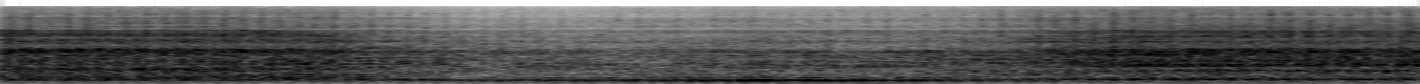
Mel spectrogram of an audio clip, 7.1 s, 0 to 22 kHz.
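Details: 2004 Kawasaki ZX-6R at idle: busy, clattery idle with a fast steady rattle over the engine note; source unknown, possibly the tensioner.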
